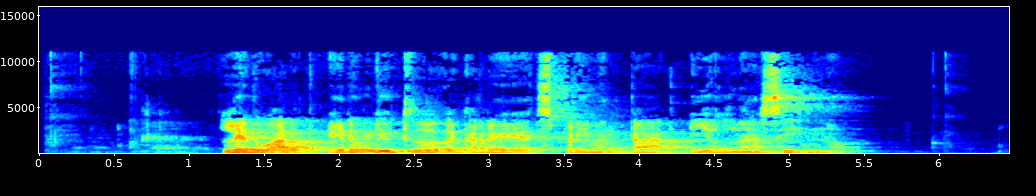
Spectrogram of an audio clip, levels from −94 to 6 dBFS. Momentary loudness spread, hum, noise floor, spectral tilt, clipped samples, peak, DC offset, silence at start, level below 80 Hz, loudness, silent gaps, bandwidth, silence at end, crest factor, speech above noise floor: 9 LU; none; -62 dBFS; -5 dB/octave; under 0.1%; 0 dBFS; under 0.1%; 0.85 s; -54 dBFS; -20 LUFS; none; 11.5 kHz; 1.05 s; 20 dB; 43 dB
